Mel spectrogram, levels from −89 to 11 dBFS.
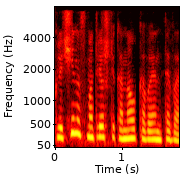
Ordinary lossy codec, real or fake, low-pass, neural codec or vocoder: AAC, 32 kbps; fake; 7.2 kHz; codec, 16 kHz, 8 kbps, FunCodec, trained on Chinese and English, 25 frames a second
